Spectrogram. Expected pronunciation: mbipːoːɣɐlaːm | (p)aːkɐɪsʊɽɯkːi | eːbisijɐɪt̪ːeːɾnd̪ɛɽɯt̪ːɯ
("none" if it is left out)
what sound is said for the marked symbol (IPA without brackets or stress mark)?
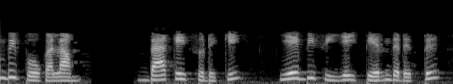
b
